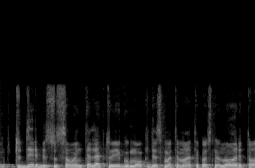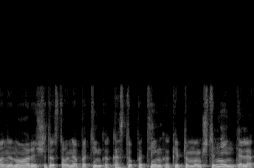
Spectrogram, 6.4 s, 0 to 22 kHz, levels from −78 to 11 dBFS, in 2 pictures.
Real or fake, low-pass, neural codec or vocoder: real; 10.8 kHz; none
